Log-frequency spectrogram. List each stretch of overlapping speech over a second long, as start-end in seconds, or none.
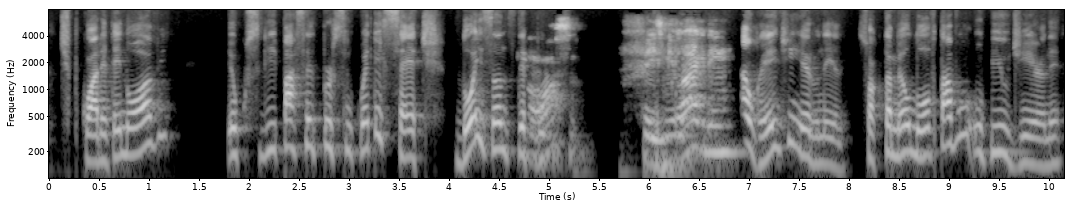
none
